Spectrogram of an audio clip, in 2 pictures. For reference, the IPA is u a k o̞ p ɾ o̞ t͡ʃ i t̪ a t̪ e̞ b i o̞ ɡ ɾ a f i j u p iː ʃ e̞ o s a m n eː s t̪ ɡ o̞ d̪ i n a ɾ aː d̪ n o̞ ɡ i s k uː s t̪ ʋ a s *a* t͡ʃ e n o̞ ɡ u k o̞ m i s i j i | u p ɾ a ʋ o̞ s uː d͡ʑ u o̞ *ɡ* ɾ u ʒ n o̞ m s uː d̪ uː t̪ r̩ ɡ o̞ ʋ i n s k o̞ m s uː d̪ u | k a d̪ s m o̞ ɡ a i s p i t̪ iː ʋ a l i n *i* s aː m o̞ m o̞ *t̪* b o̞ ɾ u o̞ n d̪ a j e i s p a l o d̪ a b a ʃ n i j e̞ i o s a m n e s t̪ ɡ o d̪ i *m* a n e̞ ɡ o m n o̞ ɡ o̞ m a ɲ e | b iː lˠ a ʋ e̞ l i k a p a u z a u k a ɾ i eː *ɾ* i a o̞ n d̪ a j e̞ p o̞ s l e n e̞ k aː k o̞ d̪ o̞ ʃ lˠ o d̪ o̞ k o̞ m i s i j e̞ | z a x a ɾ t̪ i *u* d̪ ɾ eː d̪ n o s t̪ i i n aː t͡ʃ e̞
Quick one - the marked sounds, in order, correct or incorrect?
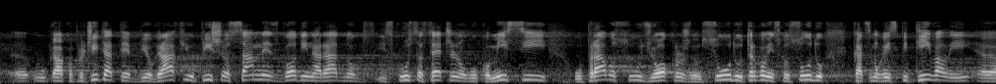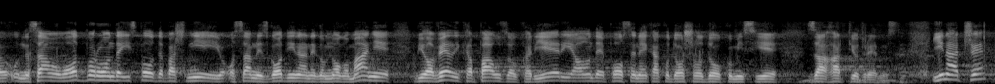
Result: incorrect: e, incorrect: k, incorrect: a, incorrect: d̪, incorrect: n, correct, incorrect: o

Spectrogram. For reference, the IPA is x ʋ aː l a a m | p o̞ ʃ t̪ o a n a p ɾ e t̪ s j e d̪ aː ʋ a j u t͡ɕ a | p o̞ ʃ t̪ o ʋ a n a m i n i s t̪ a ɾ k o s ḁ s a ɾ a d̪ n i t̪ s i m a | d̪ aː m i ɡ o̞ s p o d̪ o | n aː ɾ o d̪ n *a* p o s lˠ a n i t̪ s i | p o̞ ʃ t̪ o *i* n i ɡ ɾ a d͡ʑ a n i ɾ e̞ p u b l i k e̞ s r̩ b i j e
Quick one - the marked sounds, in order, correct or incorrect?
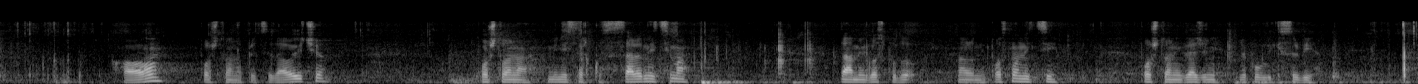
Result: incorrect: i, incorrect: a

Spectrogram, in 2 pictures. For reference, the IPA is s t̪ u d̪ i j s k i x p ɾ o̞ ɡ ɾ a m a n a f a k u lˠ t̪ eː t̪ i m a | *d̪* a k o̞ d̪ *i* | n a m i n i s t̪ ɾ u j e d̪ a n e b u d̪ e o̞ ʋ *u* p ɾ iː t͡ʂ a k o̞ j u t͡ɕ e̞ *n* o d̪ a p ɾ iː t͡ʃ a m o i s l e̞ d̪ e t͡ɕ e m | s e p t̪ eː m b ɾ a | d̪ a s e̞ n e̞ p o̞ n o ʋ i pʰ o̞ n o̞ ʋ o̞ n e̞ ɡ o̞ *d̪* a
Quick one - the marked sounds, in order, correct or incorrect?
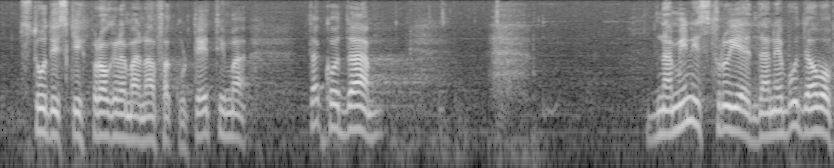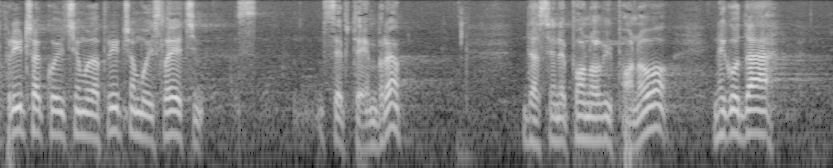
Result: incorrect: t̪, incorrect: a, incorrect: o, incorrect: m, correct

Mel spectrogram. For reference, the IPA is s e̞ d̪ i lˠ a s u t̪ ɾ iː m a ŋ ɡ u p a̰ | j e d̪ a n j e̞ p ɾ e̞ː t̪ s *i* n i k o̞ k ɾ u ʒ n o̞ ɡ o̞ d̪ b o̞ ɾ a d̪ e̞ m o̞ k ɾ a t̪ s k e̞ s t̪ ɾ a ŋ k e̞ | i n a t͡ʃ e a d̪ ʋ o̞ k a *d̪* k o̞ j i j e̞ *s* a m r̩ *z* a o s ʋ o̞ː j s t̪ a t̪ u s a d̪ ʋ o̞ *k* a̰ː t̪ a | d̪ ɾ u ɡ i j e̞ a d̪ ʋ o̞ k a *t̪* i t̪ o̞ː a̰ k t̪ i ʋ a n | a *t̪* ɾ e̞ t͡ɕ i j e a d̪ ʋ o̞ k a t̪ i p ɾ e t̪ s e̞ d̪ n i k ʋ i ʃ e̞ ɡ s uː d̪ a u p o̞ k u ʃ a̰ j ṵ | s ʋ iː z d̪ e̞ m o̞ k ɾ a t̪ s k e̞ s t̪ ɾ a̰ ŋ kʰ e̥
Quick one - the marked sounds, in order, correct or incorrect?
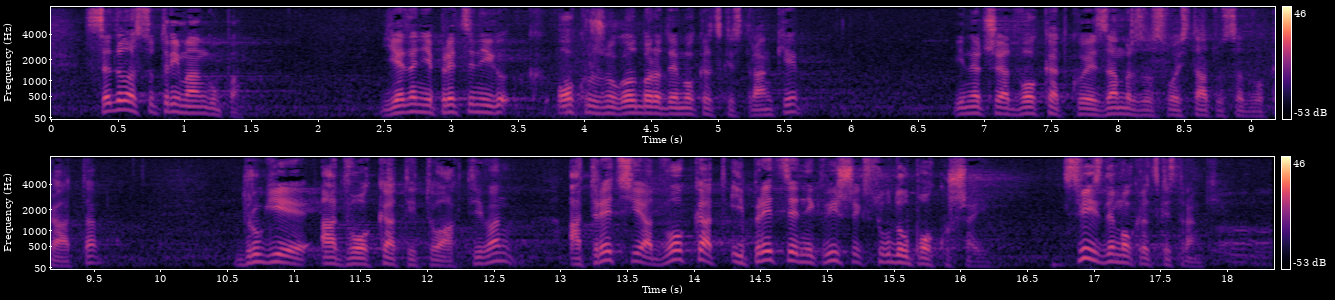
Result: incorrect: e, incorrect: t̪, incorrect: z, correct, correct, correct, correct

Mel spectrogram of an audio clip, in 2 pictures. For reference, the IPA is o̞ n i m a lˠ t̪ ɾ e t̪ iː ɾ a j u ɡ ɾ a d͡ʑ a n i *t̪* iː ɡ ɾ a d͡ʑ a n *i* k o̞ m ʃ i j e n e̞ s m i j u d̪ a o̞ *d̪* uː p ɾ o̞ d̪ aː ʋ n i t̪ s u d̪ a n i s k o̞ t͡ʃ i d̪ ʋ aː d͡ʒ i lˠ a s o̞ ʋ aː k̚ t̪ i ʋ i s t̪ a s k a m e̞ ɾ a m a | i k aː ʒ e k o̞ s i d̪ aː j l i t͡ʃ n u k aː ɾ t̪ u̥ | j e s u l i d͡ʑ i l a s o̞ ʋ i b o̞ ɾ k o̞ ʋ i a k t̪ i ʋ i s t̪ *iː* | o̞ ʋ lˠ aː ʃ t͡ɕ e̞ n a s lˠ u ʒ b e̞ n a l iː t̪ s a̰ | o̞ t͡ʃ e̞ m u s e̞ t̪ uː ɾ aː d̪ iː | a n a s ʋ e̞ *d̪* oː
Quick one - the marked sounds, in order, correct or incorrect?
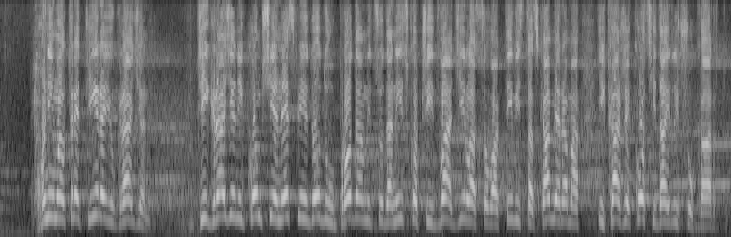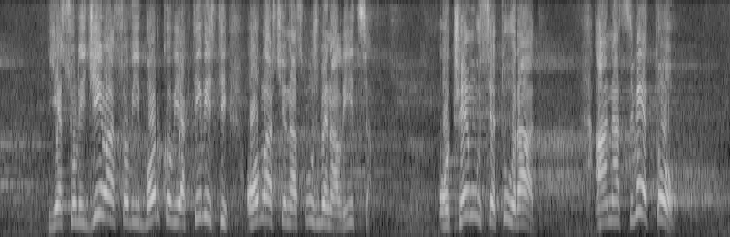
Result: correct, correct, correct, incorrect: i, incorrect: t̪

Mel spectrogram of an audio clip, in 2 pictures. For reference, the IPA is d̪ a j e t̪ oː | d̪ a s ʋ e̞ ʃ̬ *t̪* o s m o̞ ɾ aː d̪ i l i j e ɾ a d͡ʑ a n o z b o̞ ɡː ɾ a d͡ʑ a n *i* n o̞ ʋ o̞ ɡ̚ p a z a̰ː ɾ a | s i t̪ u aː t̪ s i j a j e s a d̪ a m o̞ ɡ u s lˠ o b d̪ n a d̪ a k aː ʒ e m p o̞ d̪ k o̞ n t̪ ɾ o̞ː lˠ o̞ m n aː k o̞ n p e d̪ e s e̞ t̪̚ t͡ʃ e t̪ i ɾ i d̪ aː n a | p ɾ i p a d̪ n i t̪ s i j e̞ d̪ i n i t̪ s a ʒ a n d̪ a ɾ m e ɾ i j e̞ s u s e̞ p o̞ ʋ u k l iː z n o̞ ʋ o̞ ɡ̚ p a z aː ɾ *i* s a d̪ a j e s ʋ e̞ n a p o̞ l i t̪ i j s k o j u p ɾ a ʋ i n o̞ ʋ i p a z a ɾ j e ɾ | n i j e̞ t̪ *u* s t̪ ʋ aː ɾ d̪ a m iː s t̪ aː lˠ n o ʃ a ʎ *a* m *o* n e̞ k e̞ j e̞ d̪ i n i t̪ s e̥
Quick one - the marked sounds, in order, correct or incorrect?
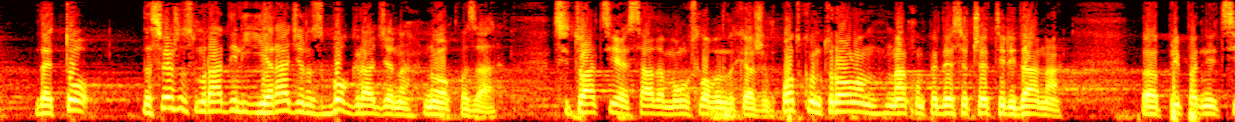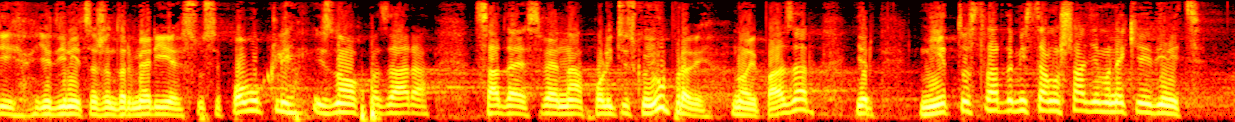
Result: correct, incorrect: a, incorrect: a, incorrect: o, incorrect: e, correct

